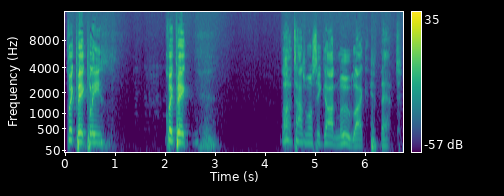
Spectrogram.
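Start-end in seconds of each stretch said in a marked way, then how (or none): 0.0-2.5 much louder hammed-up order; mock lottery buyer. Churchgoer at the Valero counter, loud mock order. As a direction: bark it at the store clerk.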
